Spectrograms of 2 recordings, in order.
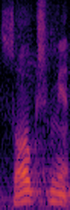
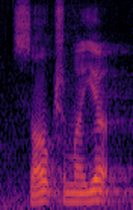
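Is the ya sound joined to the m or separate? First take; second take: joined; separate. First: The ya sound is joined to the half m. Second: The ya sound is said as a separate syllable. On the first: The speaker calls it right. "उसे आधा म और ये जुड़ करके आएगा" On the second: The speaker calls it wrong. "य का उल्लेख अलग से नहीं करना है"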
